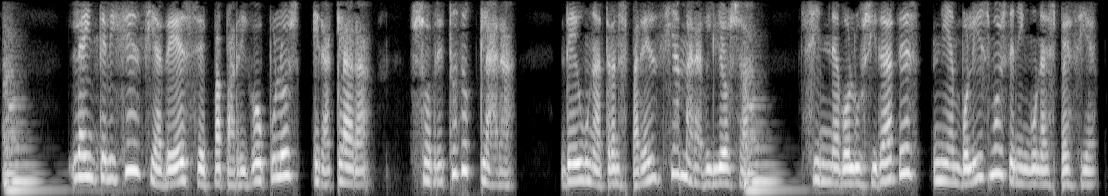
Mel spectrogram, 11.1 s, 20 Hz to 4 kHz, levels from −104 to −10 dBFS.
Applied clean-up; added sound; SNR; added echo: none; Bowed string instrument; 8 dB; none.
